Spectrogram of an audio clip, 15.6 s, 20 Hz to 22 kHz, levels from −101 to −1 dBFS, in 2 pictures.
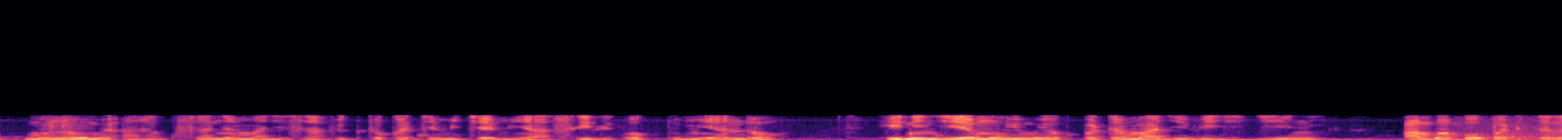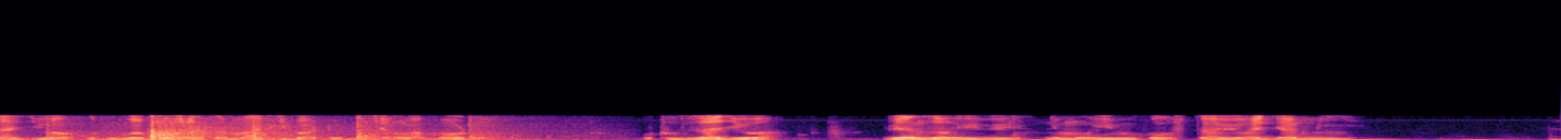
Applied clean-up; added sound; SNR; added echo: none; Walk, footsteps; 5 dB; none.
